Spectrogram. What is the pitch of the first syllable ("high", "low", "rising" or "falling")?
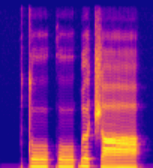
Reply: low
